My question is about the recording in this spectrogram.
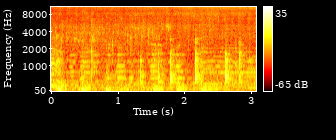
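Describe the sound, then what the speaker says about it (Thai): Garlic sizzles and crackles in hot oil in a wok while stir-frying pickled mustard greens with egg, with steady frying hiss and occasional scraping stirs. "พอกระทะเริ่มร้อนเราก็ใส่กระเทียมลงไปเลจ้า"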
